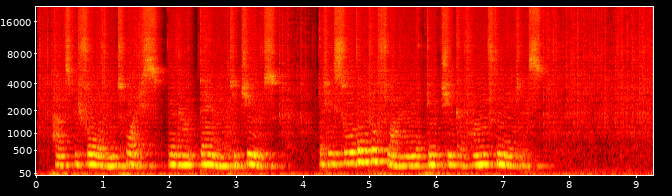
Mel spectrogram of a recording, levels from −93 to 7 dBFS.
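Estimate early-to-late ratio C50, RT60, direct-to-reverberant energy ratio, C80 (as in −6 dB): 5.5 dB, 0.80 s, −2.0 dB, 8.5 dB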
